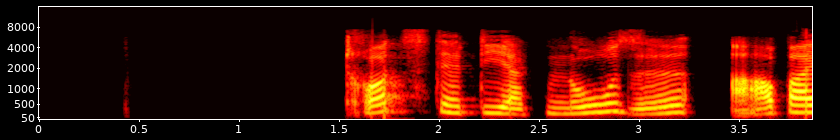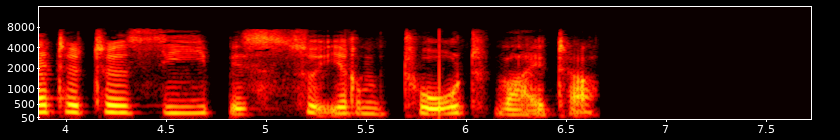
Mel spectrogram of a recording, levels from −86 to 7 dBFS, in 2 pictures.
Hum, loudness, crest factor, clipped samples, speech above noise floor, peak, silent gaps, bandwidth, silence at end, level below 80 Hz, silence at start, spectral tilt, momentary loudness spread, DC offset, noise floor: none; -20 LUFS; 22 dB; under 0.1%; over 71 dB; 0 dBFS; 3.29-3.45 s, 4.75-4.80 s, 5.63-5.68 s; 7.8 kHz; 1.1 s; -64 dBFS; 1.55 s; -4.5 dB/octave; 13 LU; under 0.1%; under -90 dBFS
